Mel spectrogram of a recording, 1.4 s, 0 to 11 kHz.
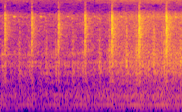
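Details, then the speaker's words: Mercedes G-Class, M104 3.2 engine rated 220 hp, with no compression, a burnt piston in cylinder one, a melted and gutted catalytic converter and a cracked manifold: rough, shaking idle with a sharp regular knock about five per second; cause not yet found. "что стучит тоже непонятно сейчас буду разбирать смотреть"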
